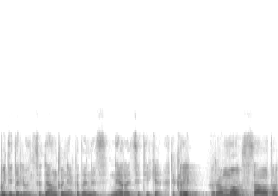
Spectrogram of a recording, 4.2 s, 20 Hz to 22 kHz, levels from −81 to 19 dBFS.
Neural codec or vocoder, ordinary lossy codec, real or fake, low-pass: none; Opus, 24 kbps; real; 7.2 kHz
